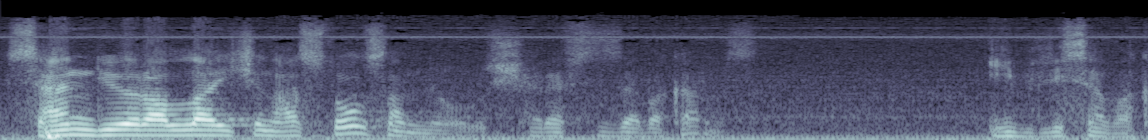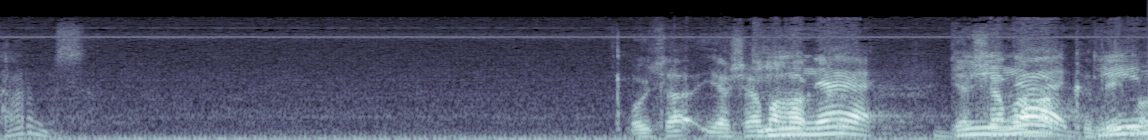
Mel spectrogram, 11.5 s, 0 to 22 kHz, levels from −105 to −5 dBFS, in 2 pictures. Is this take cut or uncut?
uncut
